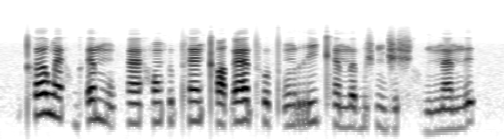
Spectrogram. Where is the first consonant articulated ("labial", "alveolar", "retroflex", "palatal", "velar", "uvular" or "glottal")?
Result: velar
